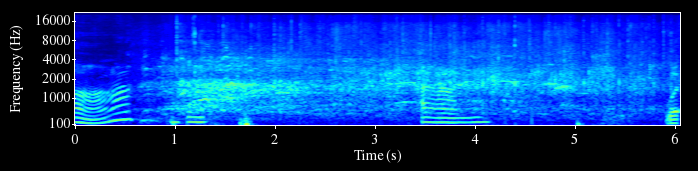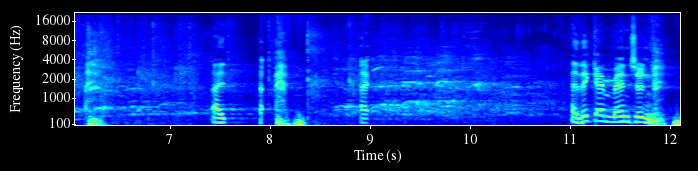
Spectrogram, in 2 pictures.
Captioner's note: laughter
